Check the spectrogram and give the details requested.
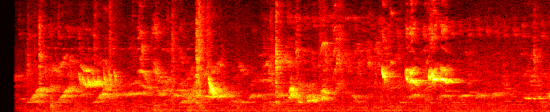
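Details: A male white-rumped shama sings a varied, rapid run of whistled and chattering notes, slurred up and down, with harsh squawky phrases and brighter high notes near the end.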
